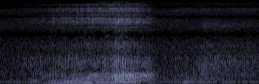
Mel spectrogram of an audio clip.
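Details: Loud, rough, rattling snore on one inhaled breath then quieter breathing, from a sleeping wife; ordinary snoring.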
